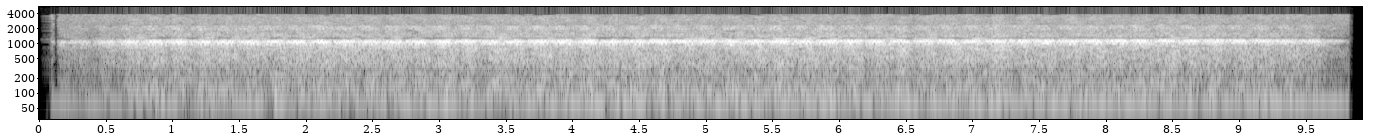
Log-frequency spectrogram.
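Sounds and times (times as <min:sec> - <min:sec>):
echoing balloon: 0:00.0 - 0:09.8.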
